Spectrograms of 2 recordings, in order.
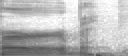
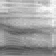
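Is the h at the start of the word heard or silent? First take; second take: heard; silent. First: The word starts with an audible h sound. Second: The word starts with a vowel, no h. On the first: The speaker copies people reading the letter literally. The speaker calls it wrong. "they see the H on paper" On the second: This is the usual American way to say it. The speaker calls it right. "American English, you can just say herb"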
